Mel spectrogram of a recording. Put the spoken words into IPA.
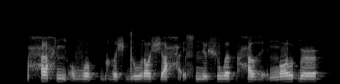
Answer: ħəħɲɔ̰ vokɡʱɤʃ duɾɔʃʌ ħḛɬnyʃ wəkħɤɦḛ ŋɔlɓə˞

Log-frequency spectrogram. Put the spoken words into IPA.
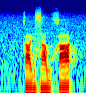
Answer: ka˧˩jza˧˩w xa˦˥k̚

